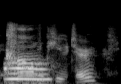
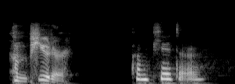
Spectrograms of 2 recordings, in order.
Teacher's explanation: the stress is on Pew it's not on com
